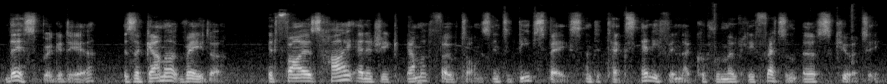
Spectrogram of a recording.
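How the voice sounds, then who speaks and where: A man playing a proud, eccentric alien scientist and time traveler in an audio drama, gravelly and formally courteous. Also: medium pitch, a little fast, a little hiss or hum, close to an everyday voice. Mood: courteous, absorbed.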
